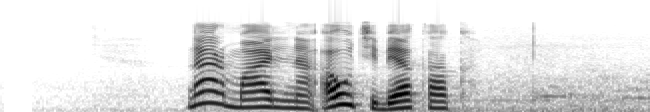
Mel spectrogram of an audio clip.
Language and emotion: Russian, positive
